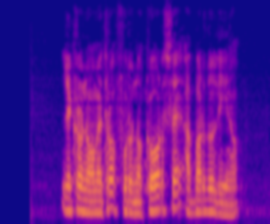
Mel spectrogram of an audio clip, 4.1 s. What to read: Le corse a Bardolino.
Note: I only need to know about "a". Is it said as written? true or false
true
